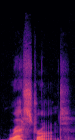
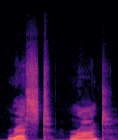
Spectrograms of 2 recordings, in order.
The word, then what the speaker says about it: restaurant: So we camera instead of camera, chocolate versus chocolate, aspirin instead of aspirin, and we have restaurant instead of restaurant.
